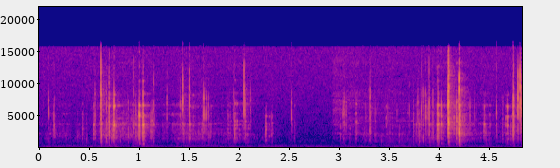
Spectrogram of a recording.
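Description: Long-nailed fingertips tap and push the painted wooden beads of a wooden abacus along its metal rods, so the beads clack together. The result is a quiet, steady run of quick, dry, bright clicks and clacks with almost no ring, rising to a few louder clacks near the end.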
